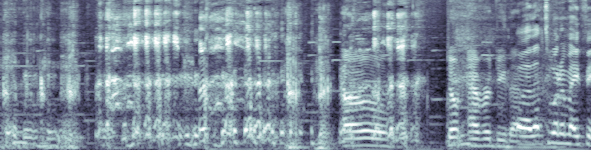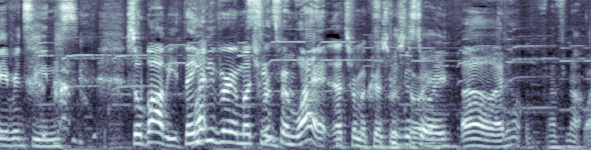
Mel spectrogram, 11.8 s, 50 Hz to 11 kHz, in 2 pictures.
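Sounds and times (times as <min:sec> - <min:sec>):
person imitating a pig eating with wet snorting and grunting: 0:00.0 - 0:04.3
laughter: 0:00.0 - 0:04.8, 0:06.1 - 0:07.0
speech: 0:00.1 - 0:11.8.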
